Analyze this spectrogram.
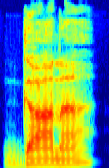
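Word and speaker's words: gonna: contraction just like Wana Ghana is generally pronounced with the schah GNA Ghana you going to ask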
